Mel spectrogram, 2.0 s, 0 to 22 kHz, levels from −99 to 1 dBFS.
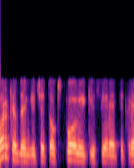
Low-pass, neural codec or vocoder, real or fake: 3.6 kHz; none; real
